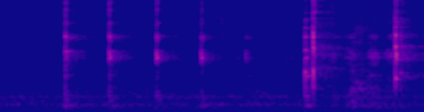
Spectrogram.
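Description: A knife cutting a smoked skinless boneless chicken breast in half on a board makes a run of sharp, quiet clicks and taps, about eight in three seconds, close and otherwise near silent.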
